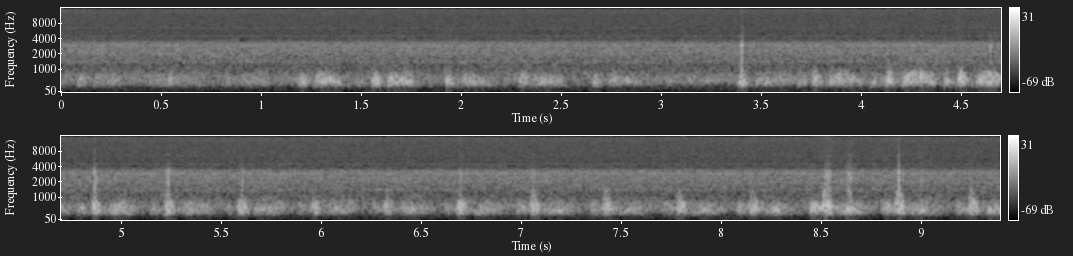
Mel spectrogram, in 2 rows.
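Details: Fetal heartbeat at 13 weeks 1 day on a Sonoline B fetal Doppler: fast, regular whooshing pulses about 160 a minute, normal.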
